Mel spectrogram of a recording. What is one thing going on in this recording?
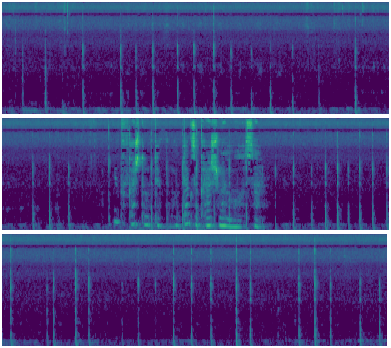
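A stylus taps and scratches on a glass tablet surface.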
